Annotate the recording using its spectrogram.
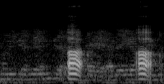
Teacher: cara keluarnya itu berupa letupan infijari a a. Kemudian posisi dalam pita suaranya itu tidak bersuara atau mahmus a a a a, tidak terasa, tidak bersuara. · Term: huruf hamzah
